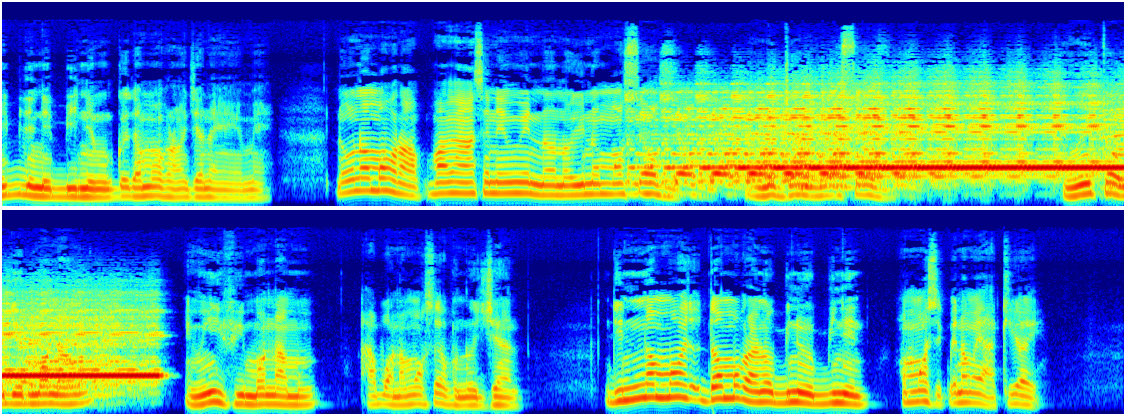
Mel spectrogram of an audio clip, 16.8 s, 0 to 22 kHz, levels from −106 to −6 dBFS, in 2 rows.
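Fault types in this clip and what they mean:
Feedback howl: the loudspeaker-to-microphone loop gains level each pass. A tone near 700 Hz rises about 9 dB over speech, repeating roughly every 300 ms.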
